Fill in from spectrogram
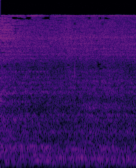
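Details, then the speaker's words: VW California Ocean diesel parking heater at start-up: even low jet-like roar with no knocks or surges, louder only during initial warm-up; normal. "a bit like a jet mg all you ever look well listen to it that's only initial warm or paternally doesn't stay like that to stay noise"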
